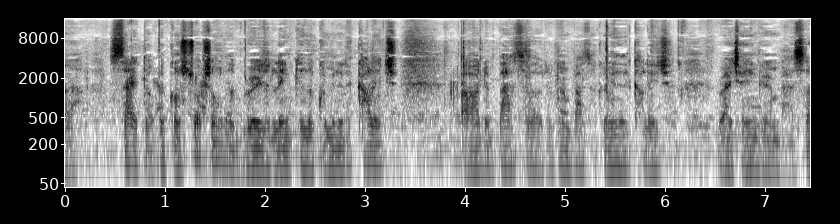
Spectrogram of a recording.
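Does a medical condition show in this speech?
No.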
